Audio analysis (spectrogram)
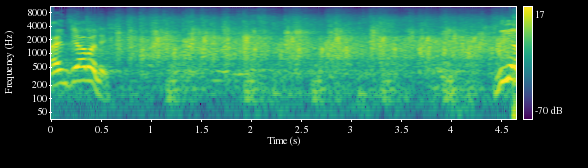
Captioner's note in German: Beifall bei der SPD und der FDP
